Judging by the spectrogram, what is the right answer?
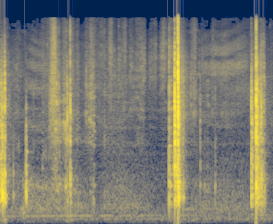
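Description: Plywood pieces of a portable wooden jump ramp knocking together as they are stacked into a bundle. There are a few sharp wooden clacks, the loudest about two and a half seconds in and another near the end.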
